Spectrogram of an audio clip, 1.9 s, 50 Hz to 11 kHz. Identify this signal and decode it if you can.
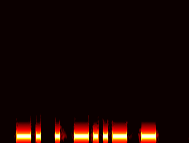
Morse code, heard as a keyed tone, about 25 wpm, 600 Hz. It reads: NEXT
